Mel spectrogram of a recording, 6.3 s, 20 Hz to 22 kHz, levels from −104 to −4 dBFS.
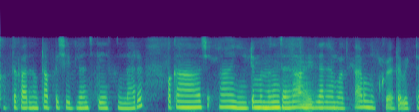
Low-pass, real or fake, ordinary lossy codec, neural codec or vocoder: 5.4 kHz; fake; none; codec, 16 kHz, about 1 kbps, DyCAST, with the encoder's durations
